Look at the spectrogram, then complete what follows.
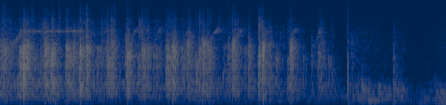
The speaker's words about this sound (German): Wir können ihn mit einem herzlichen Applaus willkommen heißen.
